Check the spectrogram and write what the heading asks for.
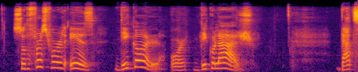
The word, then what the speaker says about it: décolle: Okay, so the first word is décolle or décollage. That's spelled D, E with an accent, C-O-L-L-E.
